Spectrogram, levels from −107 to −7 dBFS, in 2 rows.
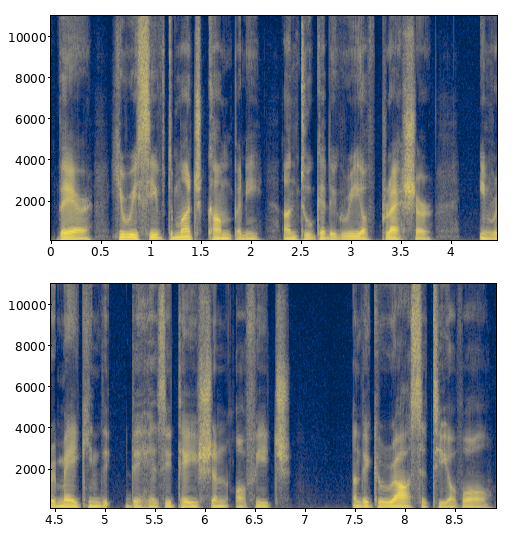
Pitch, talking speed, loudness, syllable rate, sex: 95 Hz, 150 wpm, -19 LUFS, 5.3 syllables/s, male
